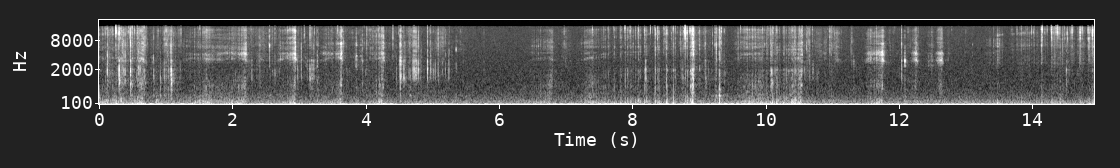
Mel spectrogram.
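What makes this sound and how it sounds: A gold knife blade scrapes along the edges of a solid oval black soap bar with an engraved logo. The scraping makes a steady run of crisp, bright rasping and crinkling strokes over a constant low rumble. The strokes come in quick bursts with brief pauses between them.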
